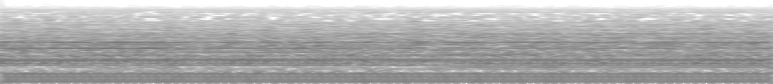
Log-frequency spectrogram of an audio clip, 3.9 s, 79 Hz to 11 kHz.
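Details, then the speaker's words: Ryobi 2500 W generator, stored about 12 months, loaded with a 400 W pump, 400 W lamp and 2200-2300 W vacuum, metered about 2680 W: deep, uneven labouring beat around 200 a minute, engine held down; generator overload. "so we got the two 680 and as you can hear it was really really struggling pretty much right on the money for what it says"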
